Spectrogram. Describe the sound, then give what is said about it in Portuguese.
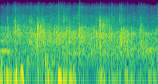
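A crowd applauds steadily for a few seconds, a dense, continuous patter of many hands clapping at moderate loudness, with no one speaking over it. “Pode aplaudir aí, gente.”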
